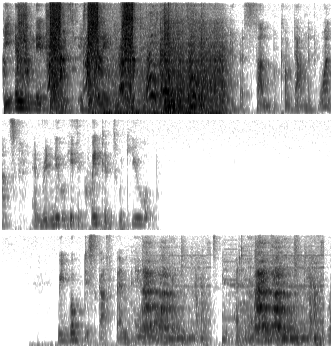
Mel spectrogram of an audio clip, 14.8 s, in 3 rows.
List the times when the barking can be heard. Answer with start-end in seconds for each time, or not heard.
0.0-3.0, 11.7-14.7.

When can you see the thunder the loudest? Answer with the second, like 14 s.
3 s.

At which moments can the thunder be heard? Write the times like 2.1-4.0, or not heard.
1.3-3.4.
